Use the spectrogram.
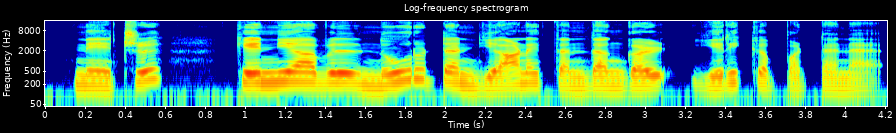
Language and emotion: Tamil, neutral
